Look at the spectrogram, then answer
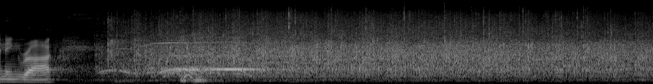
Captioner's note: audience applauding loudly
